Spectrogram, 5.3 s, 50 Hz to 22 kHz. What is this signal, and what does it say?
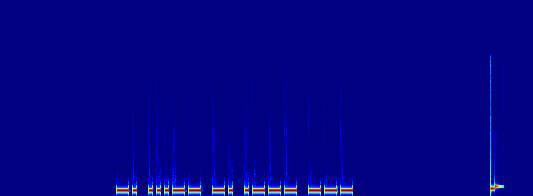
Morse code, heard as a keyed tone, about 29 wpm, 700 Hz. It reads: N3NJO
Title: USA Call Signs - 5 Characters - 3x Character Spacing - 30wpm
